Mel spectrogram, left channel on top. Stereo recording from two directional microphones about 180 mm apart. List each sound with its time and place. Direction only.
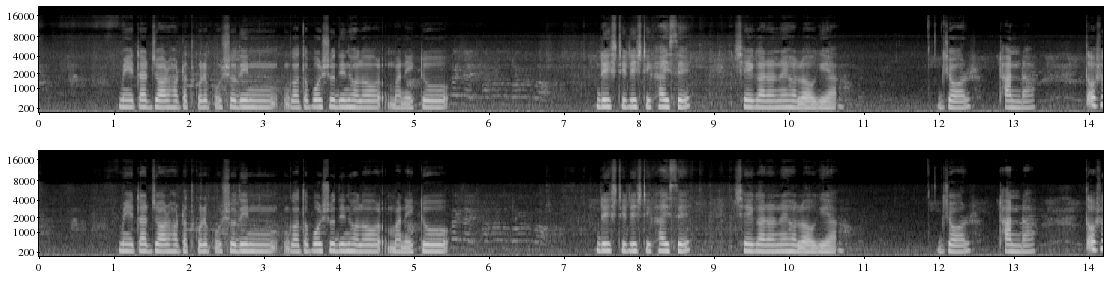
1.0 s speech: 20° right (ahead or behind)
7.4 s speech: 15° right (ahead or behind)
11.9 s speech: 20° right (ahead or behind)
